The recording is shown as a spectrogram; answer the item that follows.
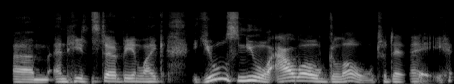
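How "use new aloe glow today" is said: put-on European accent. Describing a man's performance as an old commercial host, quoting him in a weird accent. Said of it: "this really weird accent that he's putting on".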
